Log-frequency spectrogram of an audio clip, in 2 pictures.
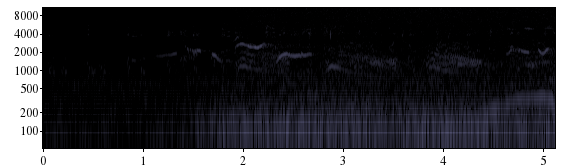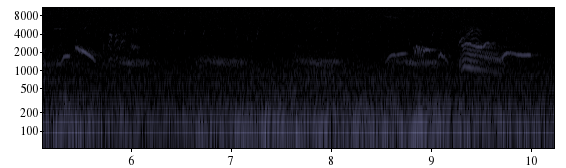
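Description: Several crows cawing in a loose, overlapping chorus of short calls, with wind rumbling on the microphone from about a second and a half in.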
